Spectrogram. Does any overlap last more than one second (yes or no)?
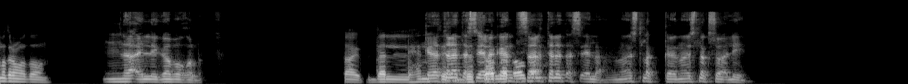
yes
